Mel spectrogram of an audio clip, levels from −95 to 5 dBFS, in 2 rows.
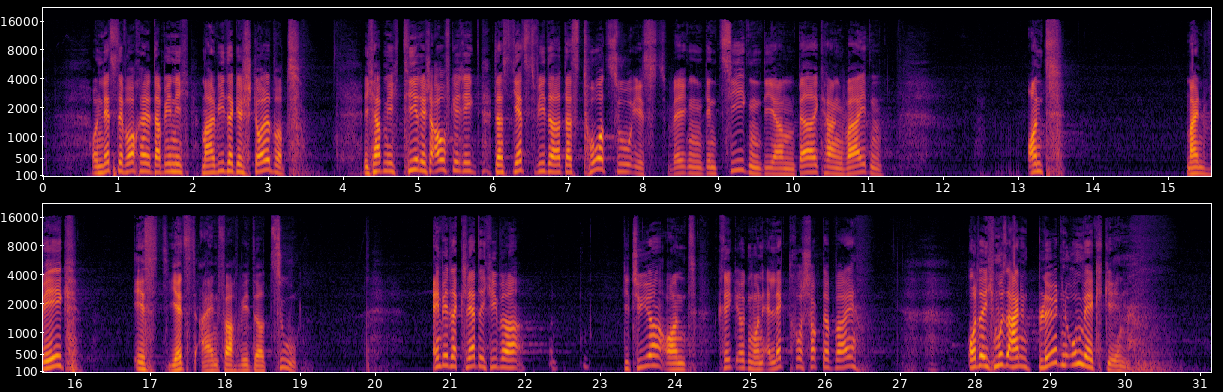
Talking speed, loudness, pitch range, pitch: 105 wpm, -23 LUFS, 145-200 Hz, 180 Hz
